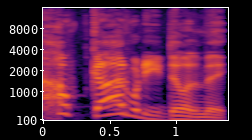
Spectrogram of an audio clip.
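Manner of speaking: wounded, pained half-scream. Describing oversensitive patients who can barely be touched, imitating them screaming in pain. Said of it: "without them just screaming".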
